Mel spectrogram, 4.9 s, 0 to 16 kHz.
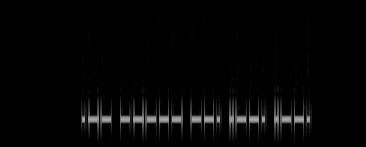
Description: Morse code, heard as a keyed tone, about 28 wpm, 700 Hz. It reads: W0GPP
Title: USA Call Signs - 5 Characters - 4x Character Spacing - 28wpm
